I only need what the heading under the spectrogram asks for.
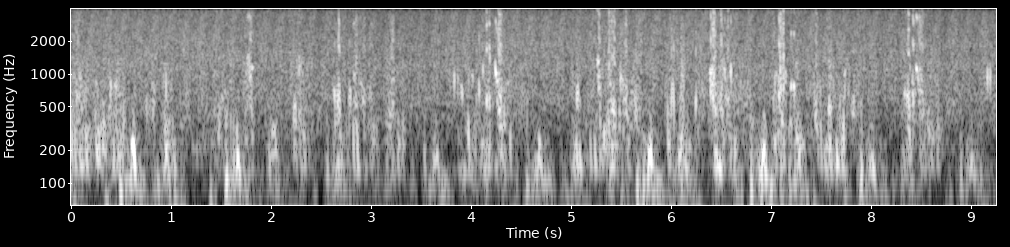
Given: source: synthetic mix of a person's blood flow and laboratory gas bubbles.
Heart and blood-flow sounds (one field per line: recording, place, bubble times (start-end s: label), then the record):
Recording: Doppler ultrasound of blood flow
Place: precordium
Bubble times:
0.00-0.56 s: bubbles
0.73-0.86 s: bubbles
0.89-1.07 s: bubbles
1.42-1.51 s: bubbles
1.57-1.85 s: bubbles
2.17-2.40 s: bubbles
2.60-3.03 s: bubbles
3.13-3.35 s: bubbles
3.80-4.44 s: bubbles
5.02-5.72 s: bubbles
5.93-6.29 s: bubbles
6.37-6.76 s: bubbles
6.99-7.27 s: bubbles
7.42-7.84 s: bubbles
8.30-8.73 s: bubbles
9.13-9.23 s: bubbles
From the record:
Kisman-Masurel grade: 342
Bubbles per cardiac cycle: rolling drumbeat, 9 or more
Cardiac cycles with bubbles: 100%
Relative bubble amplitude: moderate (0.250 to 0.450)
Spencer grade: 3 (all of the cardiac periods contain showers or single bubble signals, but not dominating or overriding the cardiac motion signals)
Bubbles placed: only in the low amplitude regions of the cardiac cycle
